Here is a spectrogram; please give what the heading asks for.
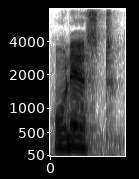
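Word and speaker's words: honest: H consonant है लेकिन H silent होता है। वर्ड क्या होता है? एन ऑनेस्ट।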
